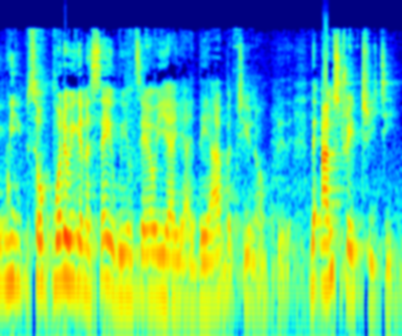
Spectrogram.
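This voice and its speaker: A woman's voice: fairly low pitch, fairly bright tone, slight background noise. A woman from West Africa speaking as a conference panelist, earnest and emphatic, often restarting her sentences. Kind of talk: panel discussion remarks. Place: conference hall.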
